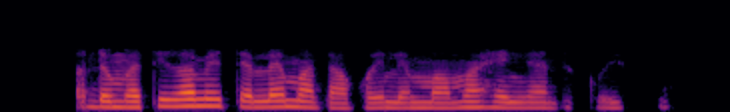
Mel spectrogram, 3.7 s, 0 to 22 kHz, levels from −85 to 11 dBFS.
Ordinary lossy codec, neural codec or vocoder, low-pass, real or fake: none; codec, 24 kHz, 0.9 kbps, WavTokenizer, medium speech release version 2; 3.6 kHz; fake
